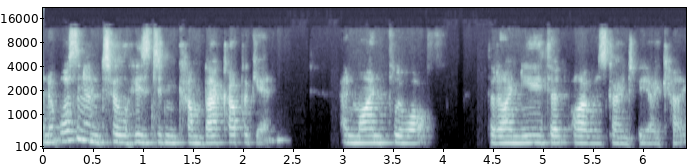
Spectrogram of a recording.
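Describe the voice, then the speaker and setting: A somewhat breathy woman's voice at medium pitch, moderate in pace, with fairly even intonation. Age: 50s. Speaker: communication specialist and photographer. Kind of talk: personal storytelling.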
